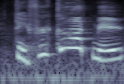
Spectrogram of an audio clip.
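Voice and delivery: snarky, sassy cartoon talking-cat voice. Fan quotes a beloved cartoon cat's line, imitating the sassy cat. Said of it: "whenever he's like".

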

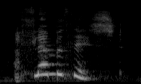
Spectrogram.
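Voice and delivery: gasp pitched very high, like a cry. Narrator reads Dev's line as a small rock glows before him; gasped. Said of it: "gasped Dev".

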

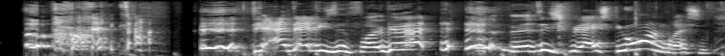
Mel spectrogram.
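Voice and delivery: laughing through the words after screaming.

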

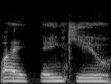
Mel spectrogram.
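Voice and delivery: voice dropped way down, extra low. Imitating how Eric answers compliments: imitating Eric's extra-low voice. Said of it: "he'll make his voice go even lower".

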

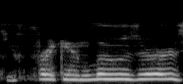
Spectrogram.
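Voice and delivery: very high, shrill, aggressive yell. Retelling a man atop an apartment building yelling at passing riders, retelling a stranger's yell. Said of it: "was like yelling at us".

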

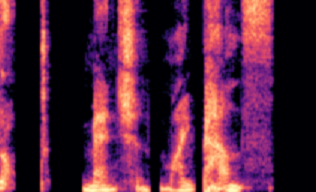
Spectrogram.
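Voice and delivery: urgent, pressing, secretive stage whisper. Reading Thomas's line to Isabella on the field, in an urgent whisper. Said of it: "said Thomas in an urgent whisper".

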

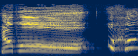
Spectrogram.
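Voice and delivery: high, loud sobbing wail at full voice.

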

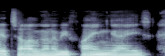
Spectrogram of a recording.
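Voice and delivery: calm, serene, tranquil yoga-teacher voice. Retelling a calm coworker during a stressful project: imitating a calm yogic tone. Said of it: "in a yogic tone".

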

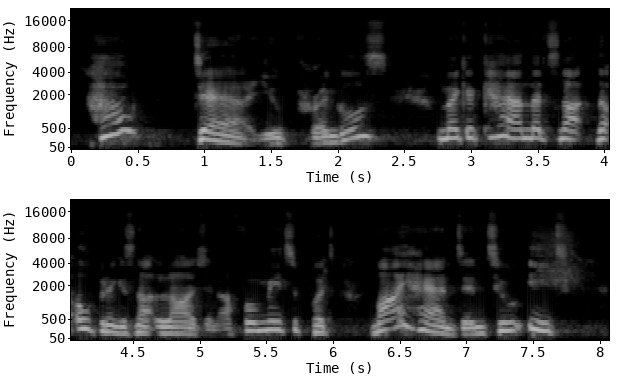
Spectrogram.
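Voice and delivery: put-on affected British accent. Giving a made-up example of a funny complaint to a chip brand, in a British accent. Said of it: "He did it in his amazing British accent".

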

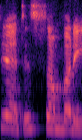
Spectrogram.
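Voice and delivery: ordinary delivery

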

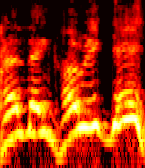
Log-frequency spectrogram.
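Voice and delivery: silly put-on voice. Posing a question aloud, then remarking on it, in a daft voice. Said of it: "I say it in a daft voice".

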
